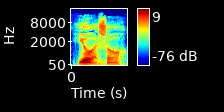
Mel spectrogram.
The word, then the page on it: yo asóo: apatani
